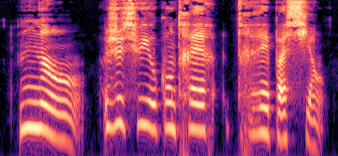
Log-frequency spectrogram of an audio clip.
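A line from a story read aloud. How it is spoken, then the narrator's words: Doleful, deeply dejected. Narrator (French): répondit la victime d'un ton dolent qui accusait un effroyable abattement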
